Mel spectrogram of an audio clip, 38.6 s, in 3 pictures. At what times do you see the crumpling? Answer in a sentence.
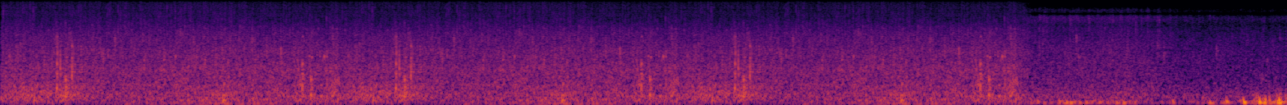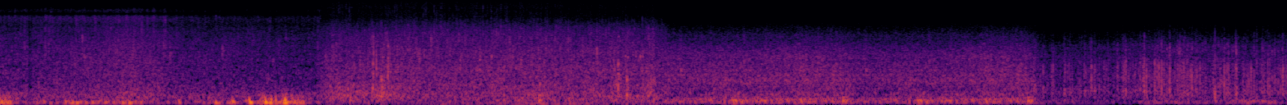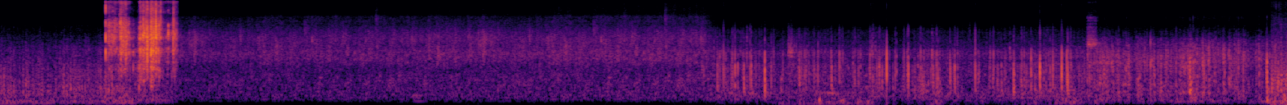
You can hear the crumpling from 26.8 to 27.6 s.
